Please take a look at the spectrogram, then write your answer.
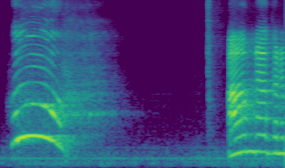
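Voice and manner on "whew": a high breathy release of feeling; a real, tearful whew; shaky emotional whew. Real, not acted. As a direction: let the emotion out on an exhale. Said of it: "I don't know what is going on with me emotionally".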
